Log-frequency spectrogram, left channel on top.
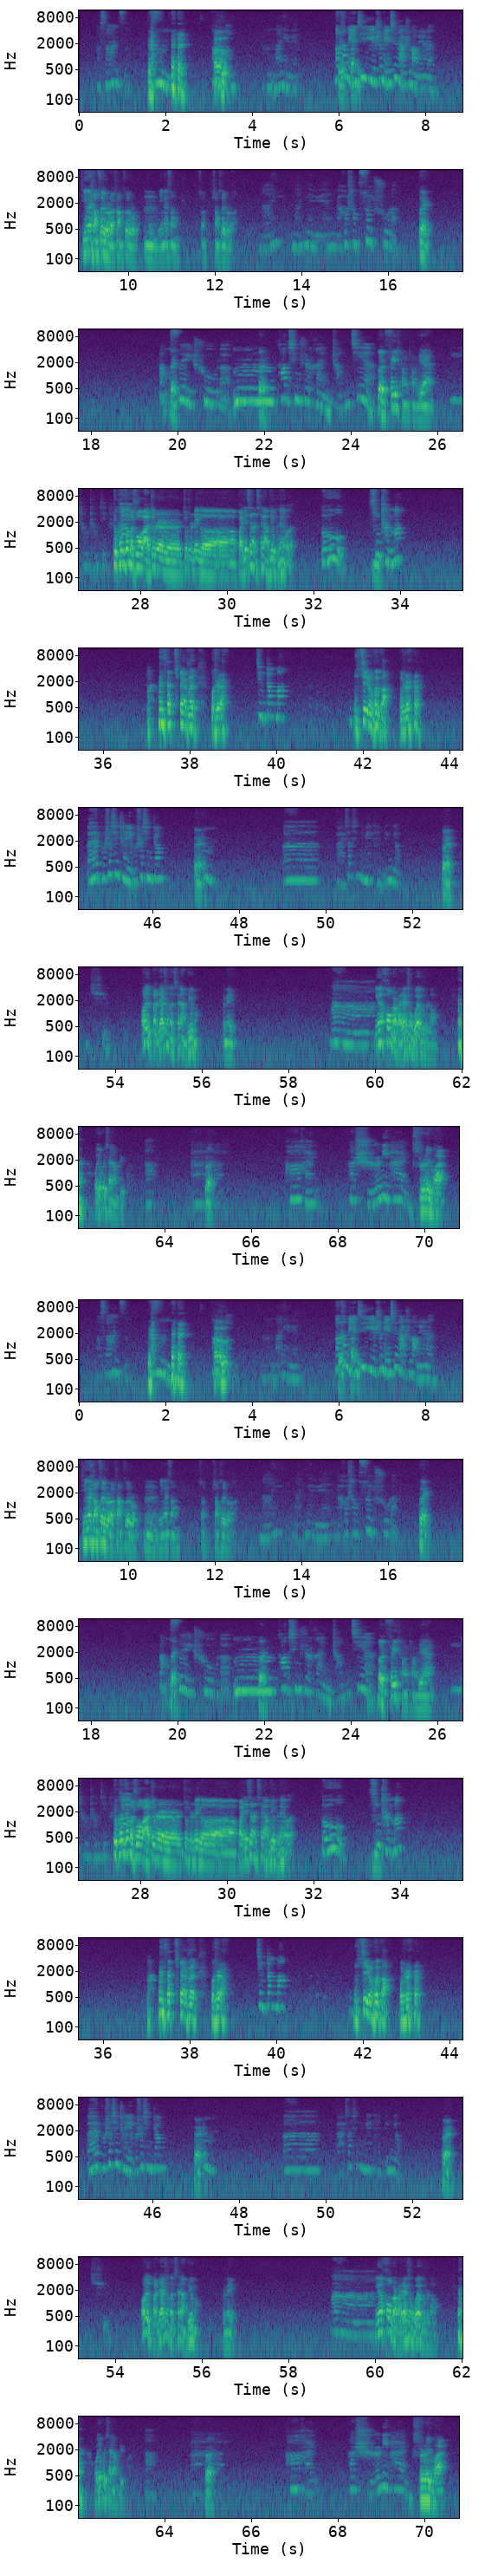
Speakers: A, on the left (about 35°); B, in the centre.
A: 啊，三个字，
B: 对，
A: 嗯，
B: 嘿嘿，
A: 大陆男
B: 三个字，
A: 男男演员，那他年纪是年轻人还是老年人？
B: 对，三个字，
A: 现在
B: 应该上岁数了，上岁数了，嗯，应该上上上岁数了，
A: 男男演员，然后上岁数了，
B: 对
A: 上岁数了，
B: 对
A: 嗯，
B: 对
A: 他的姓氏很常见，
B: 对，非常常见，
A: 非常常见，
B: 就可以这么说吧，
A: 他
B: 就是就是这个呃，百家姓儿前两句肯定有的，
A: 哦，姓陈吗？
B: 嗯，<laughs> 这样问不是
A: 姓张吗？
B: <laughs> 你这种问法不是，
A: 哎，不是姓陈，也不是姓张，
B: 对
A: 嗯，呃，百家姓里面肯定有，
B: 对，
A: 我去，
B: 而且百家姓的前两句嘛，肯定有，
A: 啊
B: 因为后面百家姓我也不知道，我就会前两句，
A: 啊，啊！
B: 对，
A: 他还他实力派，
B: 实力派，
